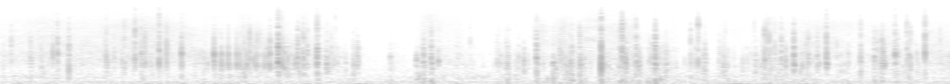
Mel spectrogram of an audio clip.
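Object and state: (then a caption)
Plastic package of cotton pads, scratched and squeezed. A full plastic package of cotton pads is scratched with fingernails and squeezed, giving a dense run of crinkling and crackling. Bright, sharp rustles come in quick uneven bursts with no ring after each one, over a soft muffled bed from the padding inside.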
